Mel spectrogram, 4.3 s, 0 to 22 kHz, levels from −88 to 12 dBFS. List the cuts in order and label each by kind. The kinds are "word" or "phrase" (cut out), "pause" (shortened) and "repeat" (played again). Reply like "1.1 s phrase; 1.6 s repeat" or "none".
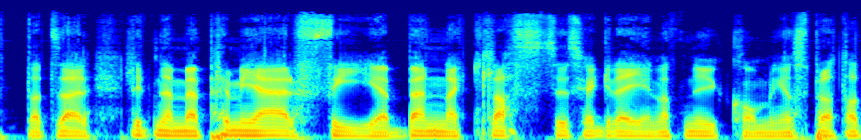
none

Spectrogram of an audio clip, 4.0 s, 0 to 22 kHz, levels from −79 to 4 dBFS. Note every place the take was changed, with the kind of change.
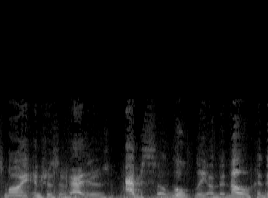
none

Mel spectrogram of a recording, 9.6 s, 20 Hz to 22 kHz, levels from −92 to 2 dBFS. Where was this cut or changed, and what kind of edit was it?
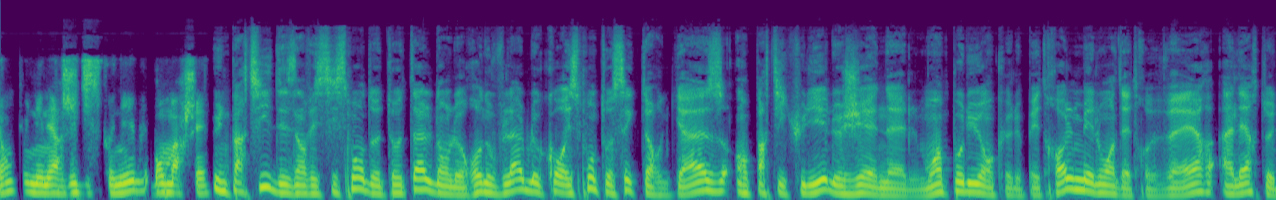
none

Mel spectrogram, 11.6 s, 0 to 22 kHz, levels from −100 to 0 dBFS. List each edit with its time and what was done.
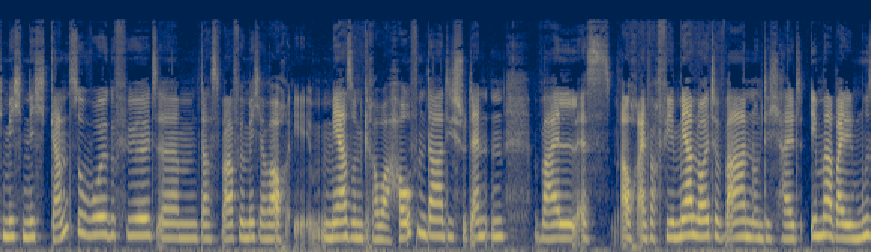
none

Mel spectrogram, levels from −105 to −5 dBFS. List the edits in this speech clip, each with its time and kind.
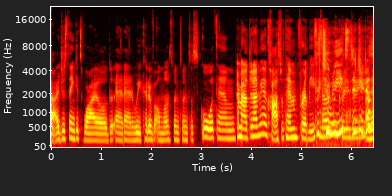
1.4 s repeat; 2.6 s repeat; 5.1 s phrase

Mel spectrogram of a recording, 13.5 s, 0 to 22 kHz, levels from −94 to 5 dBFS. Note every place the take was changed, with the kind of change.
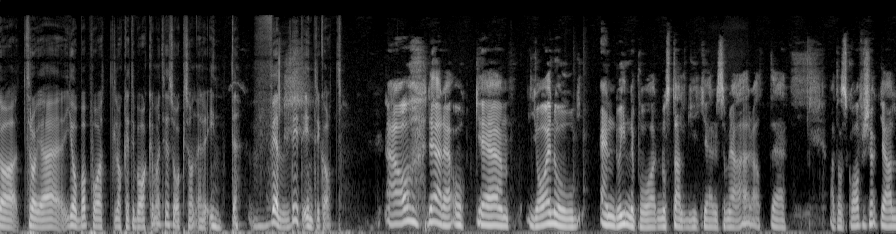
none

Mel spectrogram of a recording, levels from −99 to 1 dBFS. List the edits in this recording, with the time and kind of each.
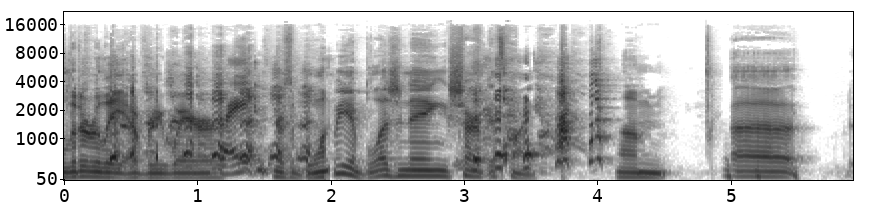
2.0 s phrase; 4.9 s phrase

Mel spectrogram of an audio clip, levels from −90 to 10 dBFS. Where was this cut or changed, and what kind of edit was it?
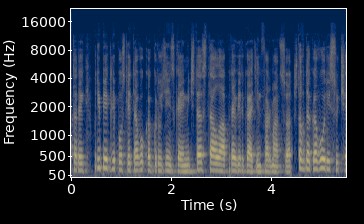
4.4 s word

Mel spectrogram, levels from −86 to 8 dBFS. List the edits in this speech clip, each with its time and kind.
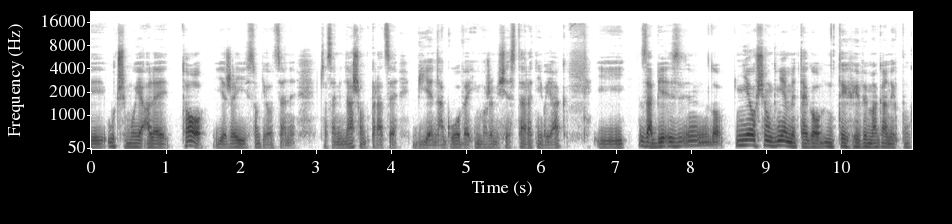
1.1 s pause; 2.3 s phrase; 6.0 s word; 7.2 s pause

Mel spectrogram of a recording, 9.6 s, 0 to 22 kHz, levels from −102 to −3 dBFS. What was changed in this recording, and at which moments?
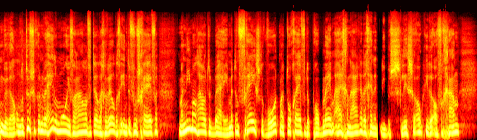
7.5 s word

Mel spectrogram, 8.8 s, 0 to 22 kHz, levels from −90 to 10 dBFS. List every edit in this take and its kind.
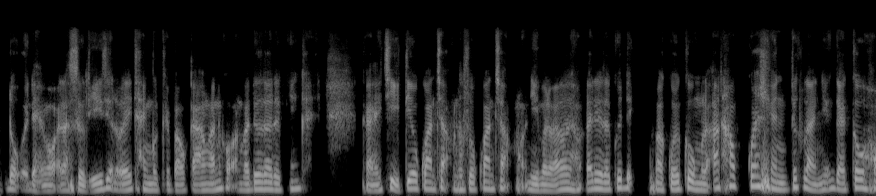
6.4 s pause

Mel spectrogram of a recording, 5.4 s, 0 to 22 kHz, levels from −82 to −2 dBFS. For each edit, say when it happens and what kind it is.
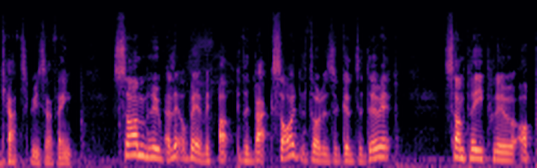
1.6 s word; 2.1 s word; 2.5 s word; 3.5 s word

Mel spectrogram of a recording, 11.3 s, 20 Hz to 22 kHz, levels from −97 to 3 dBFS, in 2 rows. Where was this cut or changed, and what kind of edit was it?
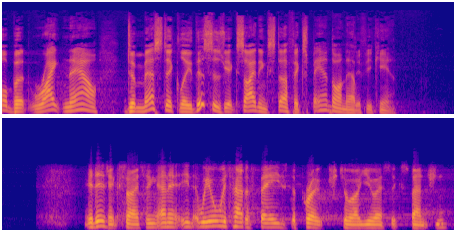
2.8 s word; 4.4 s phrase; 7.0 s word

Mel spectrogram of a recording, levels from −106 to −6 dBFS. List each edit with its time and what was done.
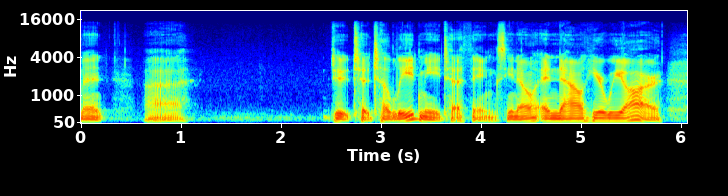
none

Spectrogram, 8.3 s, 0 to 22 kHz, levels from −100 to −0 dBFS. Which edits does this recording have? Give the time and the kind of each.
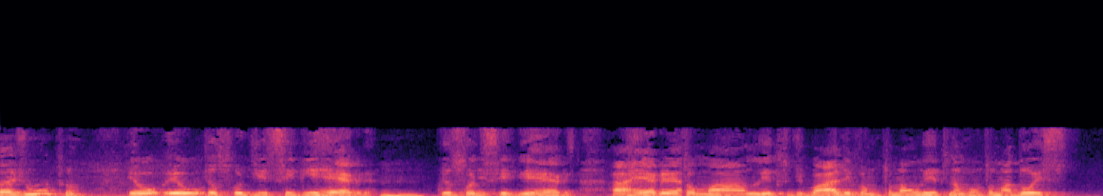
1.5 s phrase; 5.1 s word; 5.6 s word

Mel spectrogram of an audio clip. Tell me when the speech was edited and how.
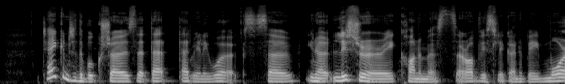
1.9 s phrase; 3.0 s pause

